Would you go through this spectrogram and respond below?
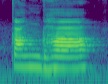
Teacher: अनुस्वार के उच्चारण में हवा नाक से निकलती है।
